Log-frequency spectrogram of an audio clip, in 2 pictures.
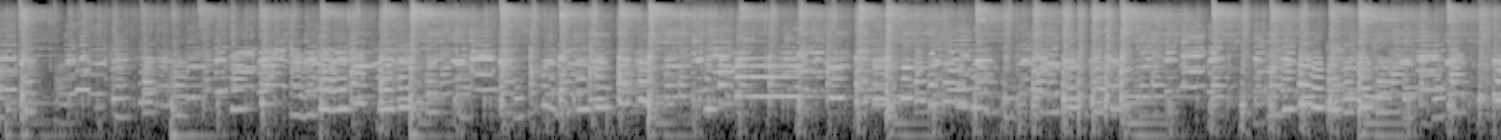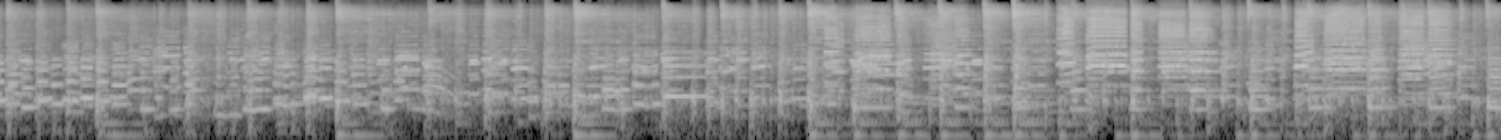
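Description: A small brass band playing live: trumpets, trombone and a low brass horn over snare drum, bass drum and cymbal, keeping a steady beat.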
